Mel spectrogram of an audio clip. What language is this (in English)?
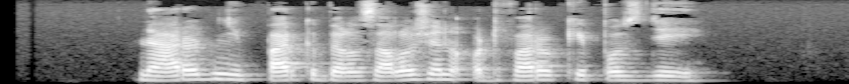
Czech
